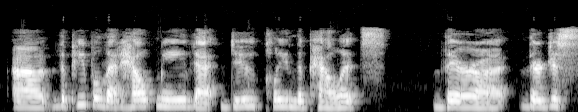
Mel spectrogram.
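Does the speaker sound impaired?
No.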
